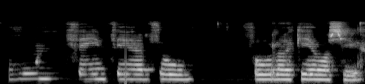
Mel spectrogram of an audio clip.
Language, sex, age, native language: Icelandic, male, 11, Lithuanian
